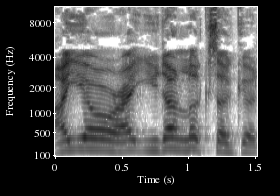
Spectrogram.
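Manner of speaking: loud, booming, carrying, high-pitched concerned voice. Retelling a scene and quoting a character's line: saying it very loudly. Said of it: "John says very loudly".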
